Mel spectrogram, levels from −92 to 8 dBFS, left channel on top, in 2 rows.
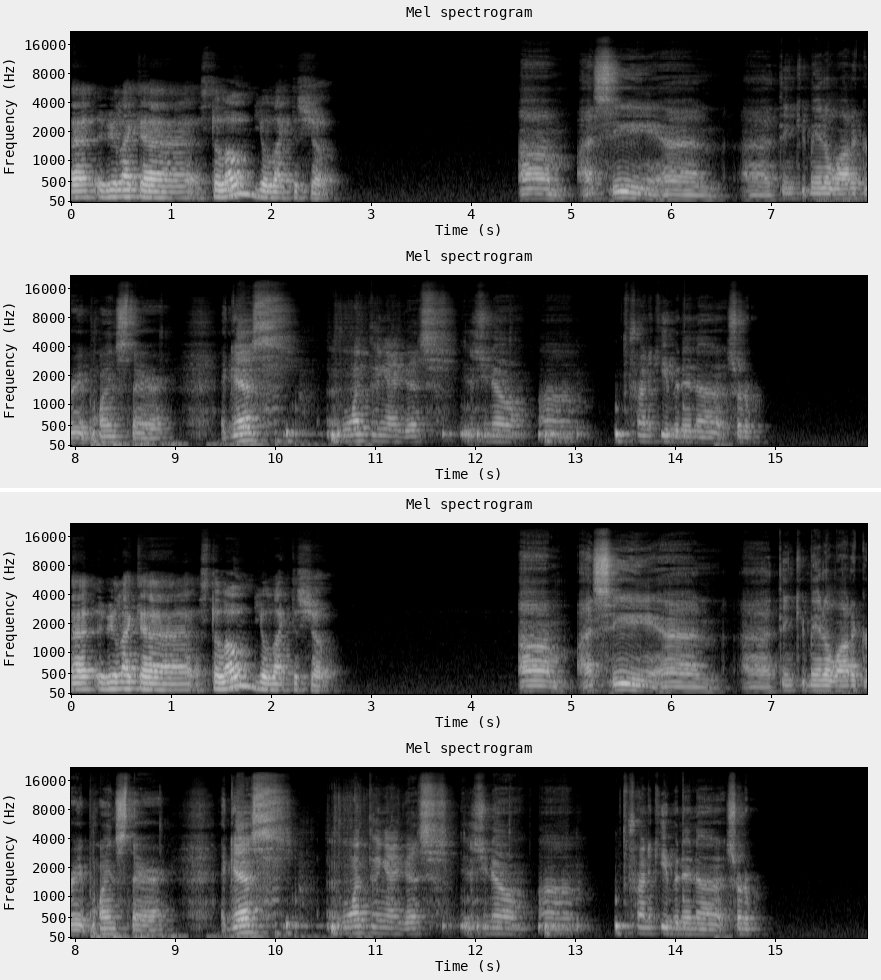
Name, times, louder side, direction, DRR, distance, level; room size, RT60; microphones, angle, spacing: voice 1, 0.0-2.5, right 1 dB, 30° right, 0 dB, 1.6 m, -23 dB
voice 2, 4.5-13.1 13.5-14.7, right 3 dB, 50° right, 4 dB, 2.2 m, -30 dB
12.5 x 9.1 x 3.7 m, 0.29 s
head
